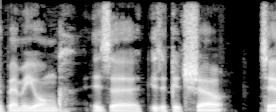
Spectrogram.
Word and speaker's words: Aubameyang: Shout out to Adrien Aubameyang. That's how you pronounce his last name.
